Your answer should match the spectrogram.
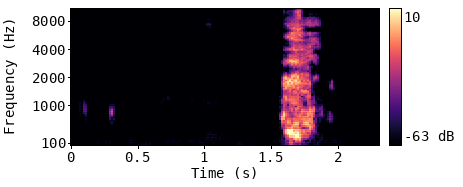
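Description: Near silence, broken near the end by one brief vocal sound from a person, a short hiccup-like burst from the throat.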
